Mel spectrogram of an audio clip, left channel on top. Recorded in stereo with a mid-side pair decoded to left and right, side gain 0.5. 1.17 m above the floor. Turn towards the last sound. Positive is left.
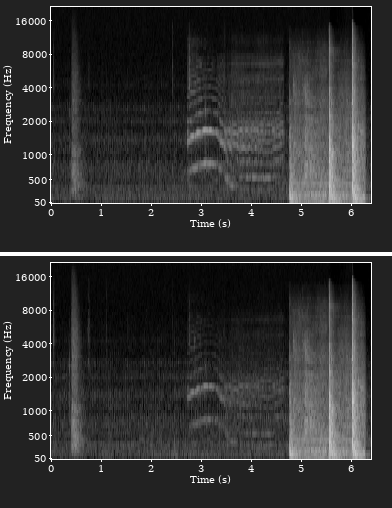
turn(degrees=-10)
